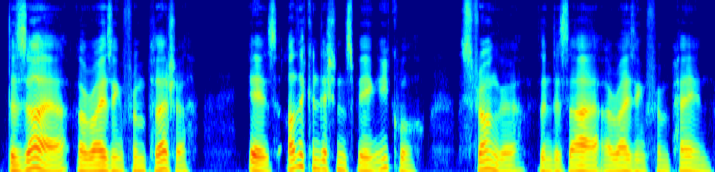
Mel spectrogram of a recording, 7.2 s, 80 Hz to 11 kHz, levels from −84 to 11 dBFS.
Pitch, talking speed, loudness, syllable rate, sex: 130 Hz, 125 wpm, -18 LUFS, 5.1 syllables/s, male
